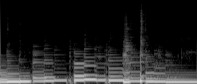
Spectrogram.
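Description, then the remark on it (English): A guitar plays a quick scale run of about seven notes with every note slurred, each gliding smoothly into the next with no picked attacks, stepping up and back down in a flowing, legato line, clear. “but on the other hand, if you slur every single one,”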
